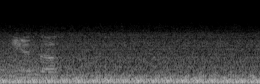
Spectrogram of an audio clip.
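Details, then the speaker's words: Ford Econoline van's 302 V8 idling while warming up after the bent #5 intake pushrod was replaced; good oil pressure, mellow exhaust. Low, even rumble with steady beat, no knocks or ticks; normal idle. "that was a lot of work to take that motor apart in the van fix that push rod but i'm glad i got it done the boogie band she's running sweet now"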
